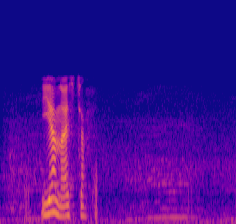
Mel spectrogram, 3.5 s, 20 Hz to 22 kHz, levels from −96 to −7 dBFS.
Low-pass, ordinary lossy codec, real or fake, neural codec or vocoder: 5.4 kHz; none; real; none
